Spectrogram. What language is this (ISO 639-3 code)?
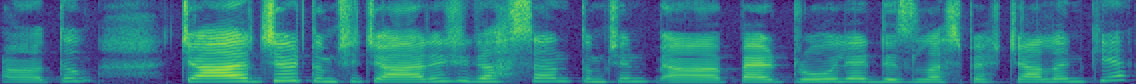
kas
